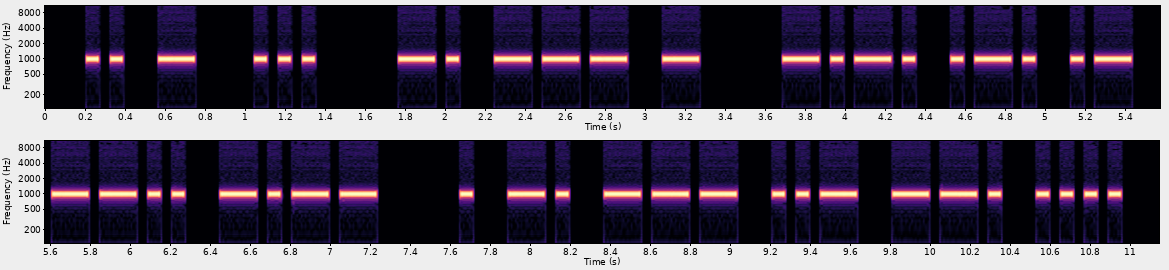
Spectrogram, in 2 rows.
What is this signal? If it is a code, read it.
Morse code, heard as a keyed tone, about 20 wpm, 1000 Hz. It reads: IT S NOT CRAZY ENOUGH
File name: qotdfiles / 20wpm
